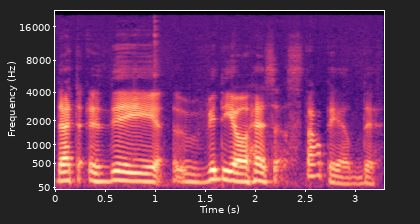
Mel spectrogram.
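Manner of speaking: put-on low, slow Belgian detective accent; a pompous Belgian sleuth accent. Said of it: "We were just doing a bit".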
